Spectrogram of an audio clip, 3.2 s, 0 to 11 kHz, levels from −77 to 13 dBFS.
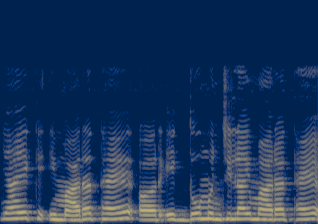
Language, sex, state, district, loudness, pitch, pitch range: Hindi, female, Bihar, Saran, -14 LUFS, 265 Hz, 245-275 Hz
